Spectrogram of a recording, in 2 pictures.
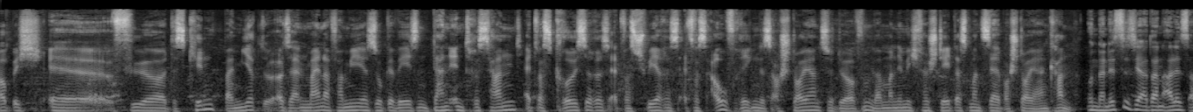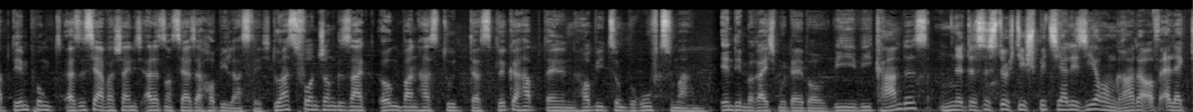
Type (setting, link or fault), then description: setting, busy venue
